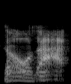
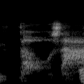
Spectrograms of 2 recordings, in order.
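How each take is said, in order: First: It is said in full, non-whispered voice. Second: It is said in a whisper.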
